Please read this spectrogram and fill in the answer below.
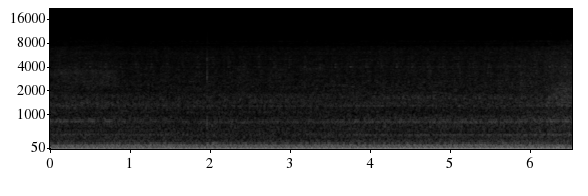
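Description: The 5.0-litre Cummins V8 turbodiesel of a 2016 Nissan Titan XD idling steadily, heard from inside the cab.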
